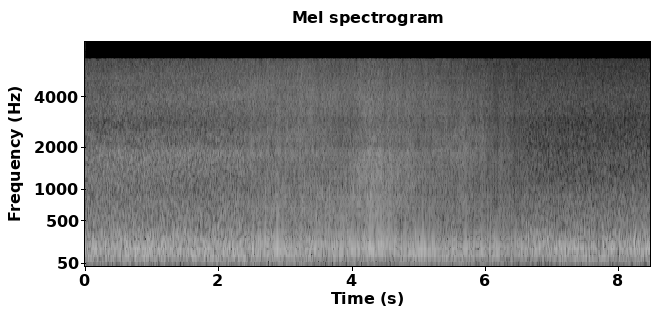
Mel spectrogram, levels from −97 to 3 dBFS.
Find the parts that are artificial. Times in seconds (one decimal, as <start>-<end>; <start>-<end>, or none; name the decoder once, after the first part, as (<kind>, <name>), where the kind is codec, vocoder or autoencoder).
2.4-6.6 (vocoder, WaveNeXt)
